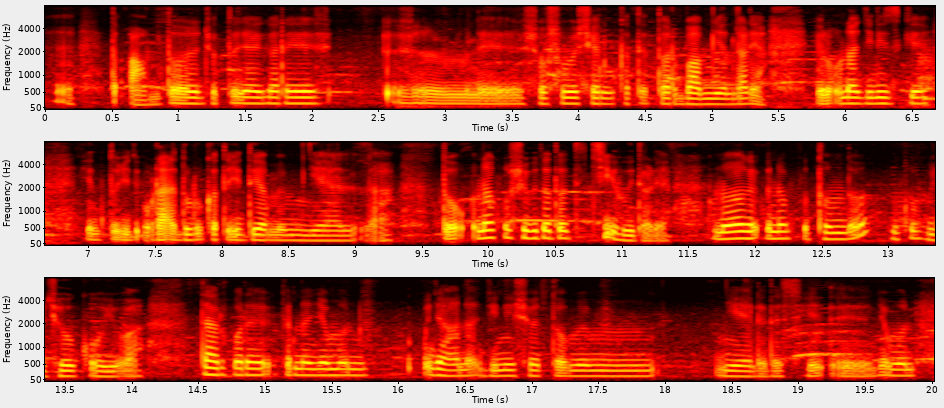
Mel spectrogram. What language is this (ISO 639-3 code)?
sat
